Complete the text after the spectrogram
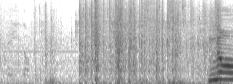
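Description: Gunfire rattles in short bursts nearby.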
